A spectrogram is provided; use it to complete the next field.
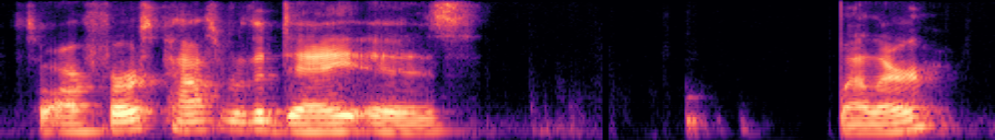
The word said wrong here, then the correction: Bueller: B-U-E-L-L-E-R, Weller. All right. – I would pronounce it Bueller.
